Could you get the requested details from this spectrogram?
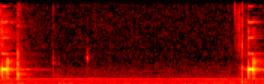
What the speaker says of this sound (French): toujours ce fameux bip qui alerte que l'enregistrement est arrêté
